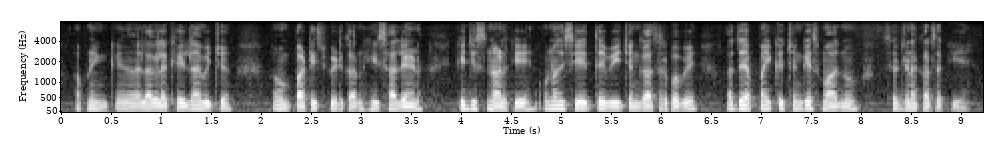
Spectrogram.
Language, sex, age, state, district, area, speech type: Punjabi, male, 18-30, Punjab, Rupnagar, rural, spontaneous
